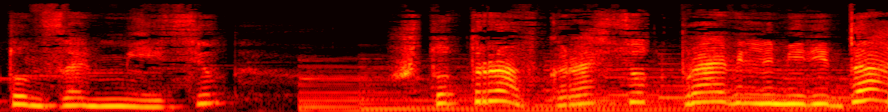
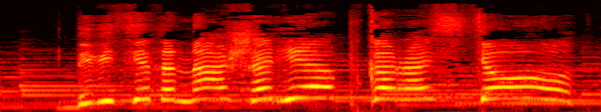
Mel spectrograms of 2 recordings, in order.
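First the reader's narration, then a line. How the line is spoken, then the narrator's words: Shouting. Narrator (Russian): закричал Павлик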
